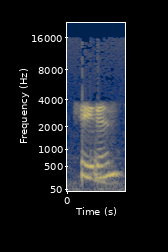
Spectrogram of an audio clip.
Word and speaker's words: Kayden: Caden. – Can you spell it? – K-A-Y-D-E-N.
